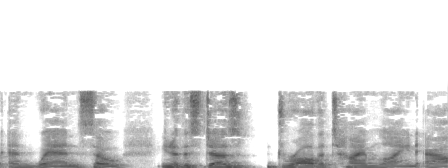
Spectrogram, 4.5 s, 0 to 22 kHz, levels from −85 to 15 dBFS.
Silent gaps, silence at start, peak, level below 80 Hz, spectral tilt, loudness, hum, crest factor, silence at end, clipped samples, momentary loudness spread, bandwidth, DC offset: none; 0 s; -6 dBFS; -66 dBFS; -3.5 dB/octave; -21 LUFS; none; 16 dB; 0 s; under 0.1%; 10 LU; 10.5 kHz; under 0.1%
